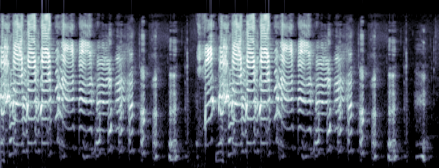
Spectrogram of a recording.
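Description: Children's high-pitched laughter, joined by others, in two long fits: one at the start and another about three seconds in.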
